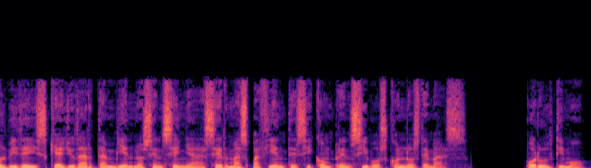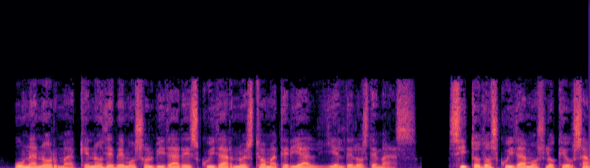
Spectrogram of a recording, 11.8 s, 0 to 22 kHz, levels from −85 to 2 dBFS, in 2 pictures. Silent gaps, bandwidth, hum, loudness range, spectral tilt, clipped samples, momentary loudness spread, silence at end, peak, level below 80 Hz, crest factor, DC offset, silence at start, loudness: 4.73-5.20 s, 10.15-10.36 s; 12 kHz; none; 2 LU; -5 dB/octave; under 0.1%; 6 LU; 0 s; -4 dBFS; -52 dBFS; 16 dB; under 0.1%; 0 s; -20 LUFS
